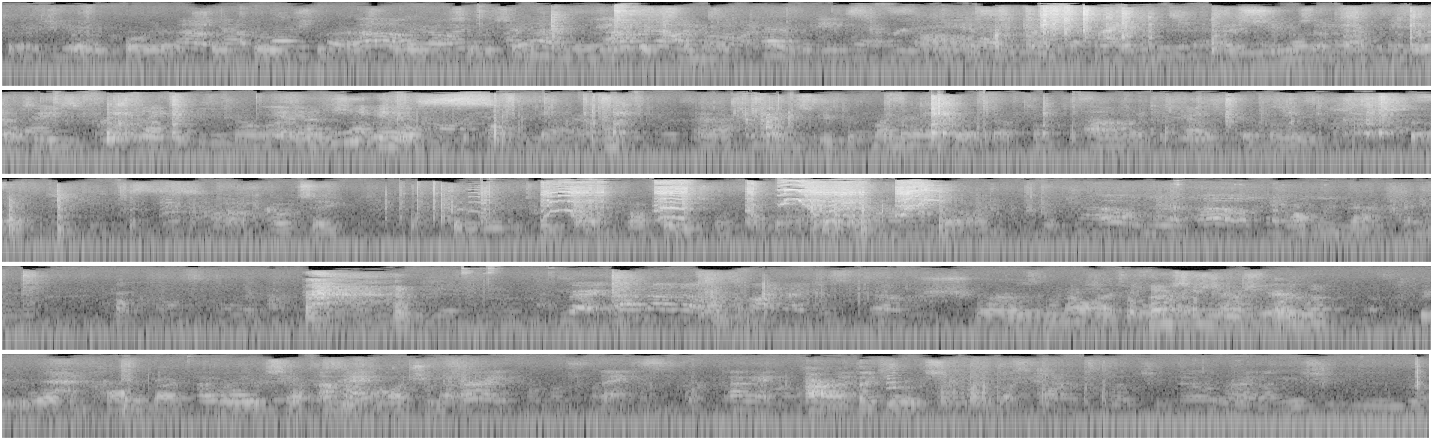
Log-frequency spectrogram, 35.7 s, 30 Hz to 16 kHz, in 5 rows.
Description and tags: office ambience long
Sounds of a small office recorded with Olympus DS-40 with Sony ECMDS70P.
field-recording, office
